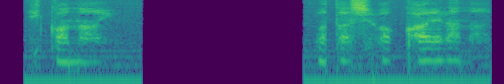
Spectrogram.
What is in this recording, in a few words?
girl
